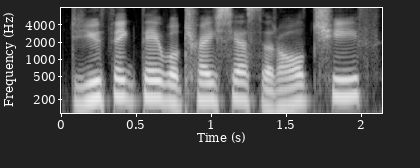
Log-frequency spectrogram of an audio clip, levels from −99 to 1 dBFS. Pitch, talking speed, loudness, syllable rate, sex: 190 Hz, 280 wpm, -15 LUFS, 5.4 syllables/s, female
